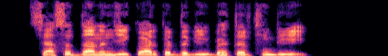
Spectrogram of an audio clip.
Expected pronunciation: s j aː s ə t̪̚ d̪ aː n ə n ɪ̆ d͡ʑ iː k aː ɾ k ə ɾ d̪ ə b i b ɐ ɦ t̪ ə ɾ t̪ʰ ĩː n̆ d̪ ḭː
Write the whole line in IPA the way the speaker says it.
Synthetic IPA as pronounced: s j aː s ə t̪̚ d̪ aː n ə n ɪ̆ d͡ʑ iː k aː ɾ k ə ɾ d̪ ə ɡ i b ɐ ɦ t̪ ə ɾ t̪ʰ ĩː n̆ d̪ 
